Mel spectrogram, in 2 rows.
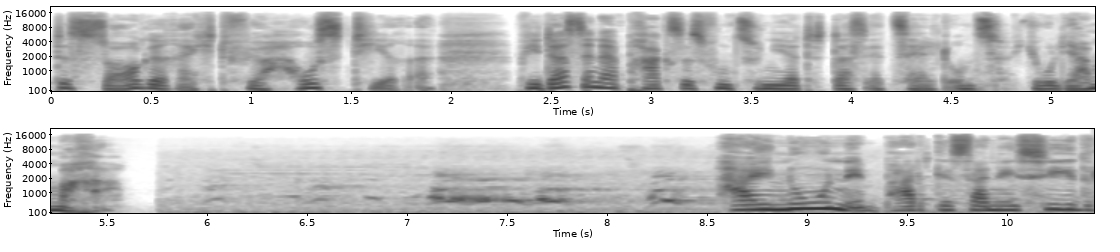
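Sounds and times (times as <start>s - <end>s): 
speech: 0.0s - 5.6s, 8.6s - 10.4s
open-air ambience in a park: 0.0s - 10.4s
dogs barking and yipping on a hilly lawn in a Madrid park: 5.8s - 8.6s.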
